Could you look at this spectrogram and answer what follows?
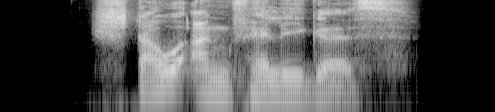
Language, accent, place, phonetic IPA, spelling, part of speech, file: German, Germany, Berlin, [ˈʃtaʊ̯ʔanˌfɛlɪɡəs], stauanfälliges, adjective, De-stauanfälliges.ogg
- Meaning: strong/mixed nominative/accusative neuter singular of stauanfällig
